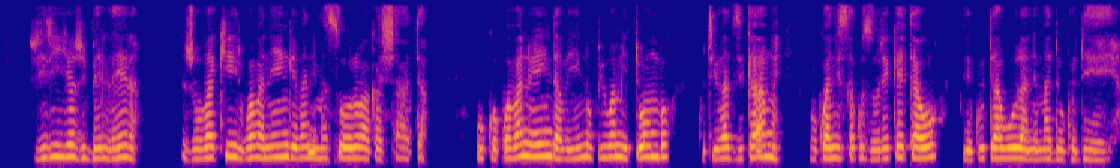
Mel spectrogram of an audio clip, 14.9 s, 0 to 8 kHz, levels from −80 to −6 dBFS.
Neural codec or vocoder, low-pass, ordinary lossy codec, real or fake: none; 7.2 kHz; AAC, 32 kbps; real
